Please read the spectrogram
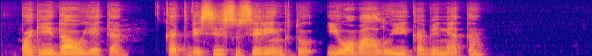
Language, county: Lithuanian, Panevėžys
